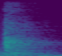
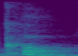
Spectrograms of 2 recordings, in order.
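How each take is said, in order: First: The consonant ends cleanly with no vowel after. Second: The consonant is followed by an added 'uh' vowel. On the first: The speaker calls it right. "Rather than going" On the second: The speaker calls it wrong. "they go"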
